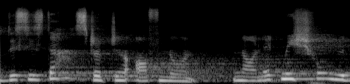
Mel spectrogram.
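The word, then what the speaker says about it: ن: The noon is pronounced when we touch the tip of tongue to the gums behind up front two teeth.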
